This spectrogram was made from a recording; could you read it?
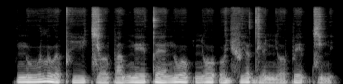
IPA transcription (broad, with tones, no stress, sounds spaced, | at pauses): n uː˧˥ l u˩ ə̯ pʰ iː˧ t͡ɕ ɤː˩ p a˧˥ w ŋ eː˧˥ t̪ ɛː˧˥ n ʋ oː˧ p̚ ɲ oː˥˨ ʔ o˥˨ j f i˥˨ ə̯ d i˧˩ ə̯ ɲ ɤː˩˧ p eː˧ p̚ t͡ɕ i˩˧ n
